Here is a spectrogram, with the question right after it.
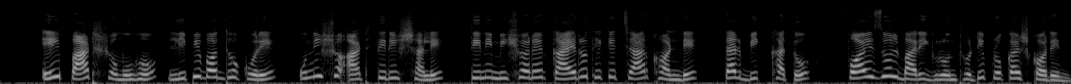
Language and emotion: Bengali, neutral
